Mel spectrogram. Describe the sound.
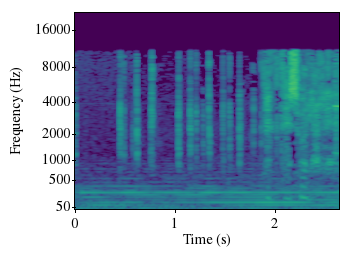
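Quick keyboard typing on a computer, many crisp clicks in uneven bursts over a low, steady hum, growing busier and noisier toward the end.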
